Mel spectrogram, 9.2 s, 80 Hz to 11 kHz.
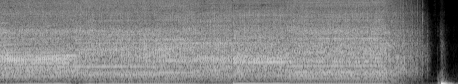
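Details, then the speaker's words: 20-year-old Makita HR2450 SDS hammer drill after burnt motor repair and cleaning: smooth, even motor with steady hammering, no rattles or grinding, then clean spin-down; runs like new. "Runs like a new machine again. That's what we want for not all that much money. Listen to that. Still sounding smooth and still hammering like she should like a new machine."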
